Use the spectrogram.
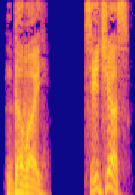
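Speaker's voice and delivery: short urgent orders, rising in pitch on the second; command. A narrator's reading. Ray orders the gymnast to jump, commanding. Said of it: "и велел".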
